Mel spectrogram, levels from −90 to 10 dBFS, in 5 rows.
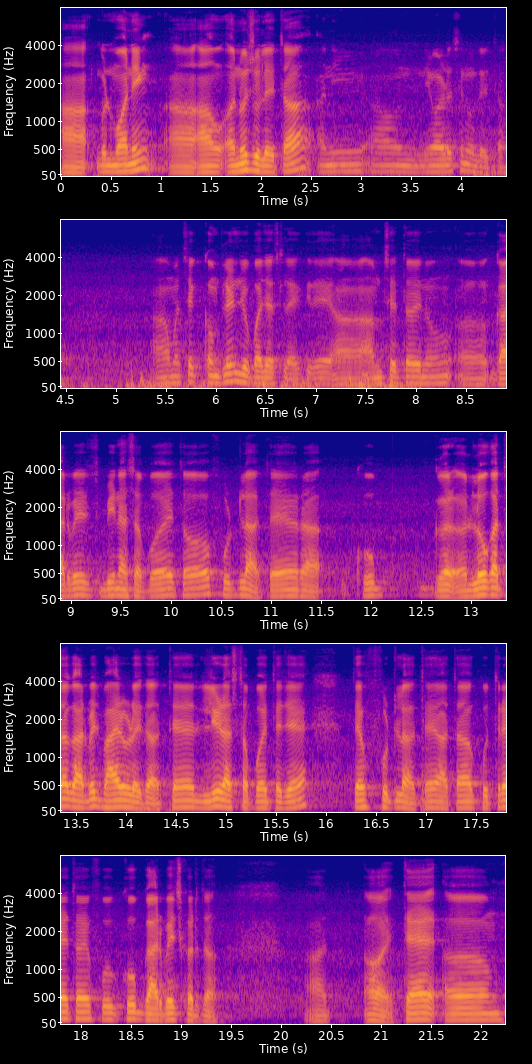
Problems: constant background noise, background conversations at intervals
